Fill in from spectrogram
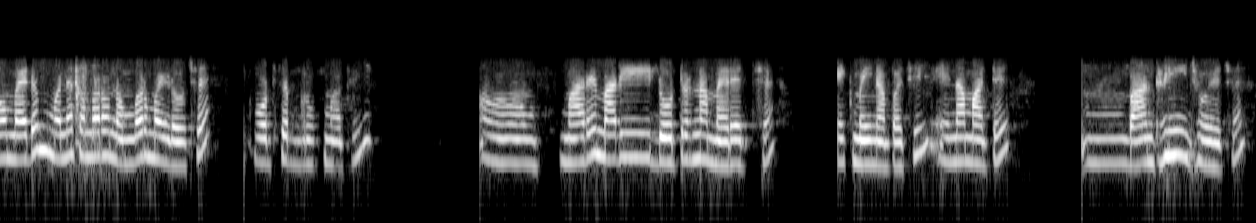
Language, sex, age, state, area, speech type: Gujarati, female, 30-45, Gujarat, urban, conversation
